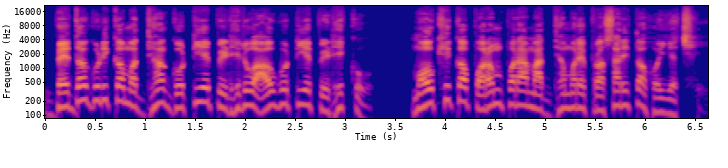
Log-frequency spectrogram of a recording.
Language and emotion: Odia, neutral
